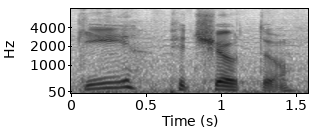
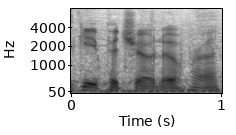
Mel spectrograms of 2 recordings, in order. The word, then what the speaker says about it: Picciotto: Guy Picciotto. He doesn't say it like that. He says Guy Picciotto.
